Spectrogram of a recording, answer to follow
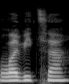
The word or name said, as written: levica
